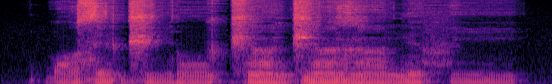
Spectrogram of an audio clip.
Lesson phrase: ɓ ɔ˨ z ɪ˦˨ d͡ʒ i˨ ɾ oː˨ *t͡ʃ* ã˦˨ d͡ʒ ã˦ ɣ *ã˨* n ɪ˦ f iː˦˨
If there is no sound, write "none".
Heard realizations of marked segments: t͡ʃ, ã˨

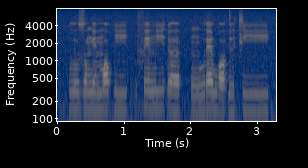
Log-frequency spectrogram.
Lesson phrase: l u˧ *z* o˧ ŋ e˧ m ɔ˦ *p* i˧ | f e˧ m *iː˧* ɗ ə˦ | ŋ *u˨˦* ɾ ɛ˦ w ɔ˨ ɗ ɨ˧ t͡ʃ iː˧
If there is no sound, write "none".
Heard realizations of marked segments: z, p, iː˧, u˨˦

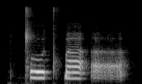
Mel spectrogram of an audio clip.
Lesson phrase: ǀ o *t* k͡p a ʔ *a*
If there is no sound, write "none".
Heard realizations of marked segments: t, a̰

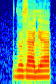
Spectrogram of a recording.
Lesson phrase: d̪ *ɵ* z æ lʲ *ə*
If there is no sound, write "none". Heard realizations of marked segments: ø, æ

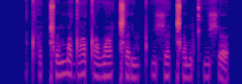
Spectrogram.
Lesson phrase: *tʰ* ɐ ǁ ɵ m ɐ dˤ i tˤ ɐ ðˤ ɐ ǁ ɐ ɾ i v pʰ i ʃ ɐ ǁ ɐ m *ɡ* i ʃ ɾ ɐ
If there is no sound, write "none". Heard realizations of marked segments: tʰ, kʰ

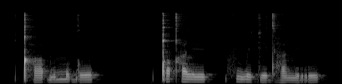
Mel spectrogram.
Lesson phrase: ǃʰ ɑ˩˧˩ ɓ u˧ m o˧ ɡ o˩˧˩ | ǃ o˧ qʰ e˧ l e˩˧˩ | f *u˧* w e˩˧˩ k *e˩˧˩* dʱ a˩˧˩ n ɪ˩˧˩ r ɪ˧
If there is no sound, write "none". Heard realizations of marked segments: u˧, e˩˧˩

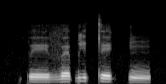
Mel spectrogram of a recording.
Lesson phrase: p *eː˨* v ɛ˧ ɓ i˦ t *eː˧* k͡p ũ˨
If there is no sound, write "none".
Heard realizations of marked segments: eː˨, e˧

